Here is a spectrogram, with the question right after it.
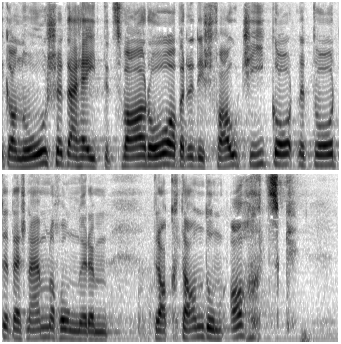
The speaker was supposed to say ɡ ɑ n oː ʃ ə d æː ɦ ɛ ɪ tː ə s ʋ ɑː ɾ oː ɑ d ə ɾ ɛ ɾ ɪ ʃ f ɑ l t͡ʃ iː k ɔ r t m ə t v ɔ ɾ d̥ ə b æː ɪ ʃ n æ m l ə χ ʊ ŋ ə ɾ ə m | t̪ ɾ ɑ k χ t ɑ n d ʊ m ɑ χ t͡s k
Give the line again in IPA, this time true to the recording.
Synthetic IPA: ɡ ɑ n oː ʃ ə d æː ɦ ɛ ɪ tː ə t͡s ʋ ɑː ɾ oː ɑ b ə ɾ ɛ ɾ ɪ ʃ f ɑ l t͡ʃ iː k ɔ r t n ə t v ɔ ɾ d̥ ə d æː ɪ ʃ n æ m l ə χ ʊ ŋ ə ɾ ə m | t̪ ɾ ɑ k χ t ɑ n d ʊ m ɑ χ t͡s k

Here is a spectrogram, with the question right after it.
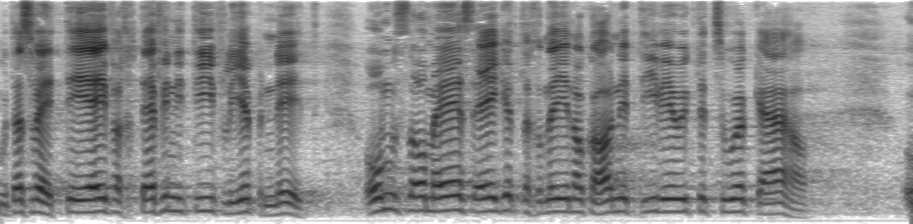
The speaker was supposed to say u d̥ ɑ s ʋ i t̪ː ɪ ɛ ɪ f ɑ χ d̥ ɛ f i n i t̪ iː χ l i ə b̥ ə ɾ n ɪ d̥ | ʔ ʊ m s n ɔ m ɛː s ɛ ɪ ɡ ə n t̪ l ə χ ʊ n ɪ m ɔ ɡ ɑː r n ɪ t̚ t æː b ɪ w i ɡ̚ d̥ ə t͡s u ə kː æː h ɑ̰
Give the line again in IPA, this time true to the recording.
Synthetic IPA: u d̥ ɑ s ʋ ɛ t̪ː ɪ ɛ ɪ f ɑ χ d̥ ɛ f i n i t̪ iː f l i ə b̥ ə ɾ n ɪ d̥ | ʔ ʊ m s n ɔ m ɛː s ɛ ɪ ɡ ə n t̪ l ə χ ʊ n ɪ n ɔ ɡ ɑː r n ɪ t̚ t iː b ɪ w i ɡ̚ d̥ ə t͡s u ə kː æː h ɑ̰

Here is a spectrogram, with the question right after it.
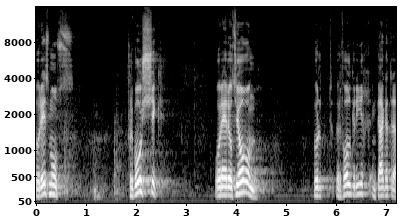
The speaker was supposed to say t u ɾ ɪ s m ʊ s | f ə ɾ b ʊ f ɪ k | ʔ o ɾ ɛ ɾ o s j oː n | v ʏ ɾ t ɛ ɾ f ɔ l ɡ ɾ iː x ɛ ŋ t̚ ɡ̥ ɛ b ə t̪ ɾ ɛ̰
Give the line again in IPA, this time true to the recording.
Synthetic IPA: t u ɾ ɪ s m ʊ s | f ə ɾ b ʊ ʃ ɪ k | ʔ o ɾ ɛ ɾ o s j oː n | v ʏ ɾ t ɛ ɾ f ɔ l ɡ ɾ iː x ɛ n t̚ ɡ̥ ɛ ɡ ə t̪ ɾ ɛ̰

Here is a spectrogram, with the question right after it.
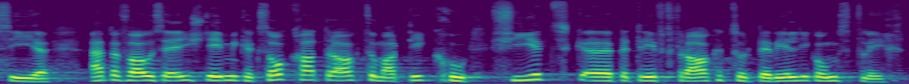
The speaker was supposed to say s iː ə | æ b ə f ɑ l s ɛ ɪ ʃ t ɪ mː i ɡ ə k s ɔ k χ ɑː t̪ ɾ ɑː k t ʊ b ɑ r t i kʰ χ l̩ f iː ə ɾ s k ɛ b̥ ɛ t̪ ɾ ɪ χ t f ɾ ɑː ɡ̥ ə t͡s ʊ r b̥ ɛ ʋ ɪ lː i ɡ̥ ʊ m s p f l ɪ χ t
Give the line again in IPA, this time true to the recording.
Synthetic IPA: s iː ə | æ b ə f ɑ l s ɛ ɪ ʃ t ɪ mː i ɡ ə k s ɔ k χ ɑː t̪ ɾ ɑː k t͡s ʊ m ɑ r t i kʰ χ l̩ f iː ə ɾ t͡s k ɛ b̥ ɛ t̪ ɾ ɪ f t f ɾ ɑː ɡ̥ ə t͡s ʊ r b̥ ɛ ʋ ɪ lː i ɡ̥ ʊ ŋ s p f l ɪ χ t

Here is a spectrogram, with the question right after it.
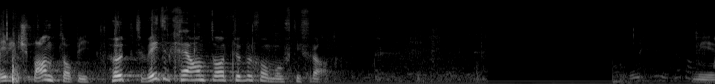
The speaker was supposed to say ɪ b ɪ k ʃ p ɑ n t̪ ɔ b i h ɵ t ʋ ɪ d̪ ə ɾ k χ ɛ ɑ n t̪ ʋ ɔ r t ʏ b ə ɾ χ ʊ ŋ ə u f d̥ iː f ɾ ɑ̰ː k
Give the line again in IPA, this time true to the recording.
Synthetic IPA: ɪ b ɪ k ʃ p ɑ n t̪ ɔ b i h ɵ t ʋ ɪ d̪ ə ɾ k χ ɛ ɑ n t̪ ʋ ɔ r t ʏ b ə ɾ χ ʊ m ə u f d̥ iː f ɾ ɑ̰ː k

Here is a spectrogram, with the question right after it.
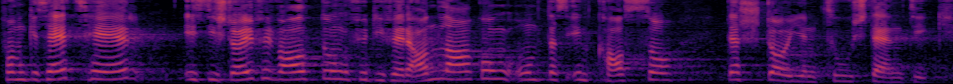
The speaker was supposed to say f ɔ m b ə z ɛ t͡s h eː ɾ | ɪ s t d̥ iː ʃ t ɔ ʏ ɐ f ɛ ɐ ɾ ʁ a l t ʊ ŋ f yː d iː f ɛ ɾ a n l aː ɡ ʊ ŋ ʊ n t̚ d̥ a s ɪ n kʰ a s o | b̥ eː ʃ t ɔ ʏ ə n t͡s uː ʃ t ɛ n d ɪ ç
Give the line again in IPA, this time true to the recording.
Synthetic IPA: f ɔ m ɡ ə z ɛ t͡s h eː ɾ | ɪ s t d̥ iː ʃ t ɔ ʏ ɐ f ɛ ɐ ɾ v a l t ʊ ŋ f yː d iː f ɛ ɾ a n l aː ɡ ʊ ŋ ʊ n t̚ d̥ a s ɪ n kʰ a s o | d̥ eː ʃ t ɔ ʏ ə n t͡s uː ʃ t ɛ n d ɪ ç

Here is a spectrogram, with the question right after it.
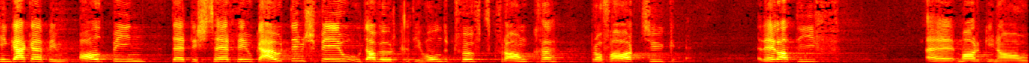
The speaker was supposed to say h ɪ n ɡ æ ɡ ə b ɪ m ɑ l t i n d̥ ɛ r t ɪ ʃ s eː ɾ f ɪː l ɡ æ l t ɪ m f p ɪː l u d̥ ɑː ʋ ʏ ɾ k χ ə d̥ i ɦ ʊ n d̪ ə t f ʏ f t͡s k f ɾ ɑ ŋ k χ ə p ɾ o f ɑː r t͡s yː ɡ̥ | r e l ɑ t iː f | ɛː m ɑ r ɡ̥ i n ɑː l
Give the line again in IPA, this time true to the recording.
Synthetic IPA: h ɪ n ɡ æ ɡ ə b ɪ m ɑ l p i n d̥ ɛ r t ɪ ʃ s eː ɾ f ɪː l ɡ æ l t ɪ m ʃ p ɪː l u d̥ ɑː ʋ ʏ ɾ k χ ə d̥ i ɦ ʊ n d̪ ə t f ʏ f t͡s k f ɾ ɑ ŋ k χ ə p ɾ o f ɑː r t͡s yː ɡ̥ | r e l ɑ t iː f | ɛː m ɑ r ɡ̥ i n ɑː l

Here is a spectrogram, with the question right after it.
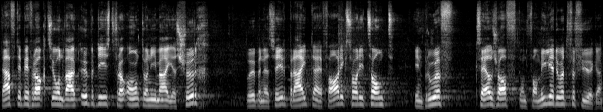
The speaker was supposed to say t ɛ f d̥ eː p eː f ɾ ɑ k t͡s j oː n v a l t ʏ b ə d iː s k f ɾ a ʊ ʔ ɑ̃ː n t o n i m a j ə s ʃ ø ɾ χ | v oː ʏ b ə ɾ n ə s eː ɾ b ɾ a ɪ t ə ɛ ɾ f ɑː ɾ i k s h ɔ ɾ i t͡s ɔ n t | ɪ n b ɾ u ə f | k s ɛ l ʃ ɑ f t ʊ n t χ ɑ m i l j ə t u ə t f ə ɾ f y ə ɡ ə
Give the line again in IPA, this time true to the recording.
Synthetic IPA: t ɛ f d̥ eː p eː f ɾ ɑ k t͡s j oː n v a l t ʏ b ə d iː s t f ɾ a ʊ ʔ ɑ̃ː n t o n i m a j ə s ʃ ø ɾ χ | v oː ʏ b ə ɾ n ə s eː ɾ b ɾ a ɪ t ə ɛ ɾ f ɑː ɾ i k s h ɔ ɾ i t͡s ɔ n t | ɪ n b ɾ u ə f | k s ɛ l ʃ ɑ f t ʊ n t f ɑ m i l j ə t u ə t f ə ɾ f y ə ɡ ə

